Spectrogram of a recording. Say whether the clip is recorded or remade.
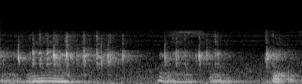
remade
